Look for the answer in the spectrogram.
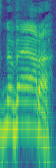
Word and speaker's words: Nevada: They even mispronounce the state I live in. I live in Nevada, and people call it Nevada. You know, like they're trying to make a more bougie sounding. It's Nevada, right?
